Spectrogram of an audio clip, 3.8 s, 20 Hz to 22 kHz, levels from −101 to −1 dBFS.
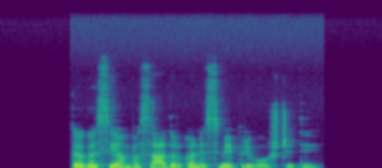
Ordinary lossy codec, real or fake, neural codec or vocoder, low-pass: none; fake; vocoder, 48 kHz, 128 mel bands, Vocos; 19.8 kHz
